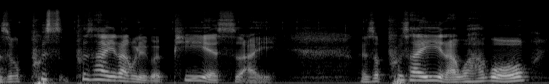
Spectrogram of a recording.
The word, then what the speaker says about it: psi: 기호로는 이렇게 파이를 안 쓰고 psi라고 읽어요.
